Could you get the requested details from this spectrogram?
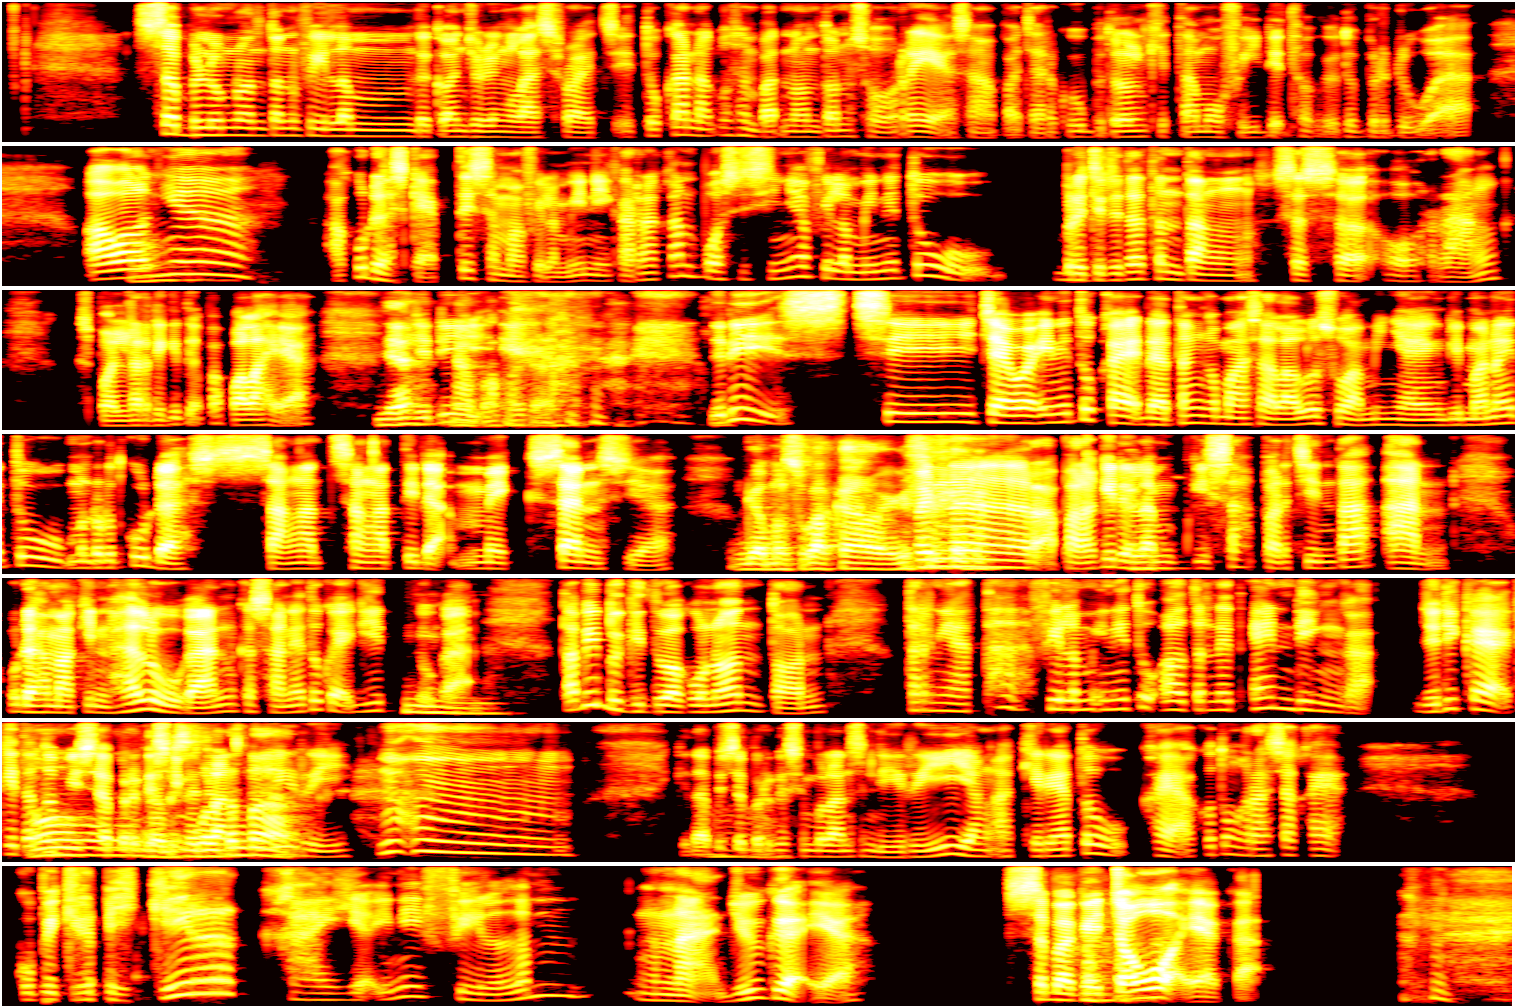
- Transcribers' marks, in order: in English: "movie date"; in English: "spoiler"; other background noise; chuckle; tapping; in English: "make sense"; laughing while speaking: "gitu ya"; chuckle; in English: "alternate ending"; chuckle; chuckle
- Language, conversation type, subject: Indonesian, podcast, Kenapa menonton di bioskop masih terasa istimewa?
- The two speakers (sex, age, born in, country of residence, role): male, 20-24, Indonesia, Indonesia, guest; male, 35-39, Indonesia, Indonesia, host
